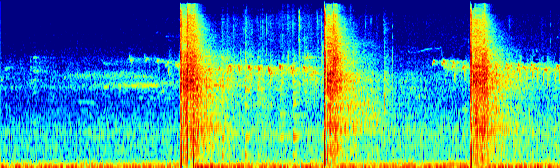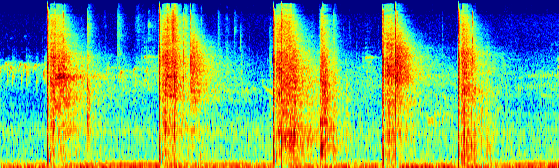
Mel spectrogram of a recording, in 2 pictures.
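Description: A SABRE pepper projectile launcher fires seven shots at aluminum cans. The loud, sharp cracks come at uneven intervals over steady outdoor background noise.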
